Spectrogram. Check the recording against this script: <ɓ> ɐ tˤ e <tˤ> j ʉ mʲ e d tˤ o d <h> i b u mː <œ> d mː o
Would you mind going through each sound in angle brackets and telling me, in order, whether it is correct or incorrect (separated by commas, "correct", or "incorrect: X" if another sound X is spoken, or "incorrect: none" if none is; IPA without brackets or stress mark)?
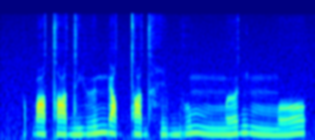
correct, incorrect: d, correct, incorrect: ɵ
